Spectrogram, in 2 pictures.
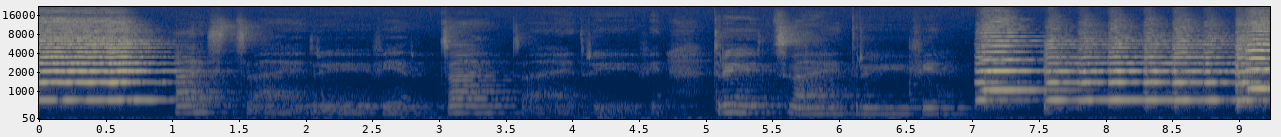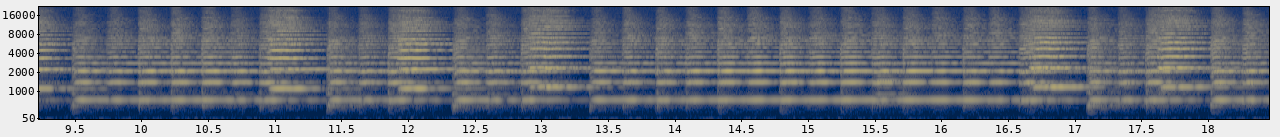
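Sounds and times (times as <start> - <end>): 
violin in a children's orchestra: 0.0 - 1.0, 7.0 - 18.4.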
